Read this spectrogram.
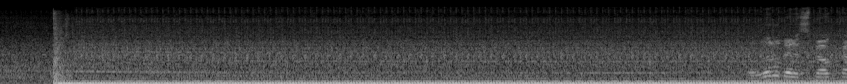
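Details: Truck named Samantha, started after adding Sea Foam, with a vacuum leak, spark issue or clogged injector suspected: a deep, lumpy idle with a slightly uneven beat; rough idle.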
